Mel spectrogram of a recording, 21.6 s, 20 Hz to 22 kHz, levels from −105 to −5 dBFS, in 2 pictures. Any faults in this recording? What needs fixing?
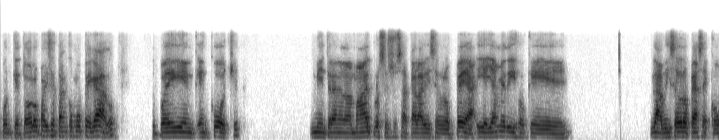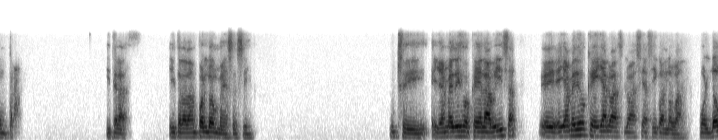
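Opus voice compression runs through the whole speech clip and is plainly audible. The top of the band stops at about 8 kHz, so sibilants and breath lose their edge and the voice sounds muffled. The SILK linear-prediction coder is spending very few bits on the excitation, which makes the voice hoarse and faintly robotic. That coarseness points to a rate near 12 kbps in 20 ms frames. To prevent it, encode at a higher Opus bitrate or keep an uncompressed master for review.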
